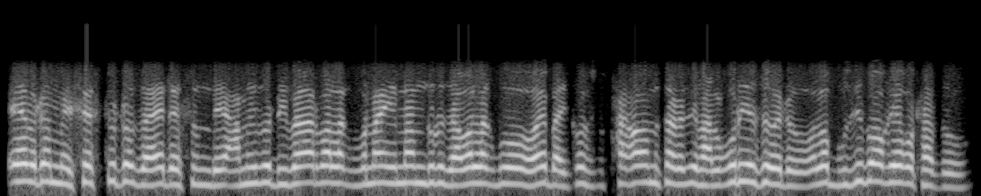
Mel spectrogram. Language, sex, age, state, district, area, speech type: Assamese, male, 30-45, Assam, Nalbari, rural, conversation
